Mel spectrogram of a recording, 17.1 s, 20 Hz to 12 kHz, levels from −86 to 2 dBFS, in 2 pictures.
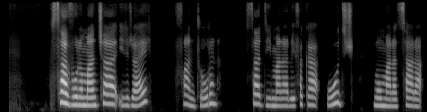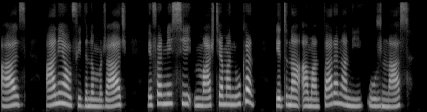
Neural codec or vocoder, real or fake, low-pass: codec, 24 kHz, 0.9 kbps, WavTokenizer, large speech release; fake; 10.8 kHz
